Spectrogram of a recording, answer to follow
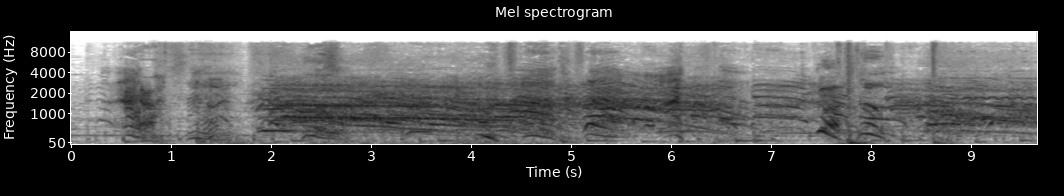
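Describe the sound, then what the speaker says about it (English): An arena crowd roars, shouting and cheering continuously and loudly for several seconds, with thuds and yells mixed into the dense wall of voices. "Hear that, boy? We cannot let the crowd go wanting."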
